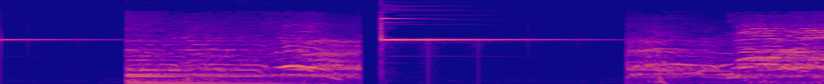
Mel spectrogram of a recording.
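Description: A bright bell-like ding sound effect rings out and fades, then comes a second of party audio (voices and music), and a second identical ding about two seconds in, fading before the party audio returns near the end.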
